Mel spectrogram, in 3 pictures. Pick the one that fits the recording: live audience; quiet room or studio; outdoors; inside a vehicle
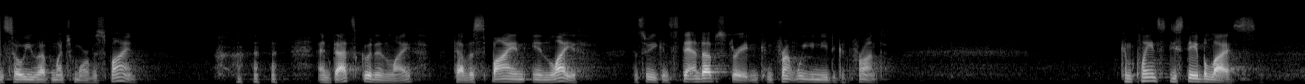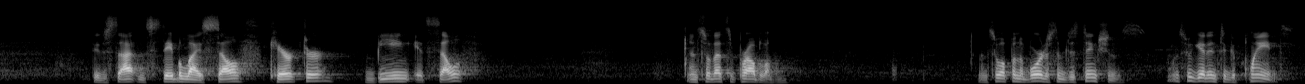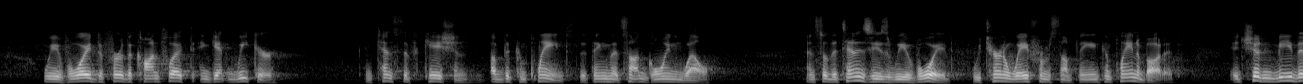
live audience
